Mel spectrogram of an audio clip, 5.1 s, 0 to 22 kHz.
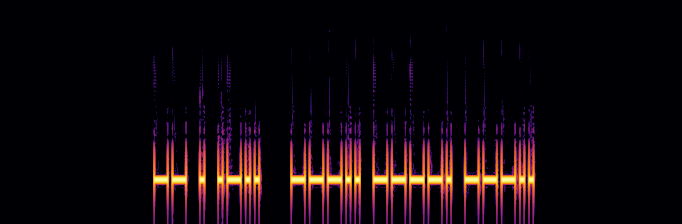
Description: Morse code, heard as a keyed tone, about 34 wpm, 700 Hz. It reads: MEL 898
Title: CWT Exchange 35wpm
